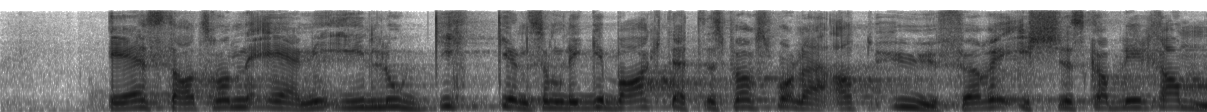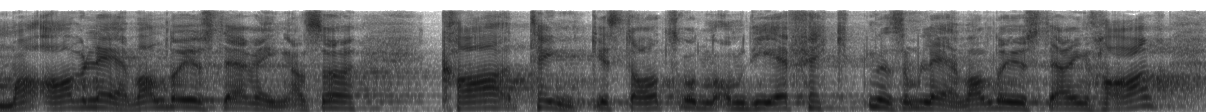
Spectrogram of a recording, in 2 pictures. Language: Norwegian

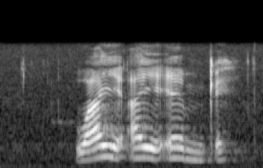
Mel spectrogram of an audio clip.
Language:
Xhosa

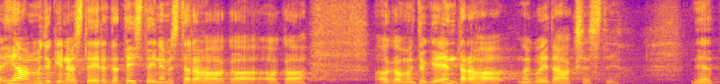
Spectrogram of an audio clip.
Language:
Estonian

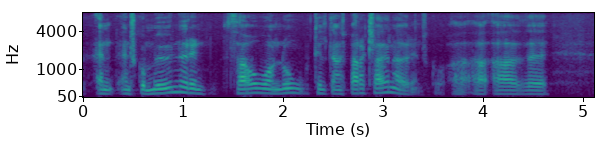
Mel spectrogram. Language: Icelandic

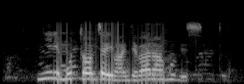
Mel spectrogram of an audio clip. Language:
Kinyarwanda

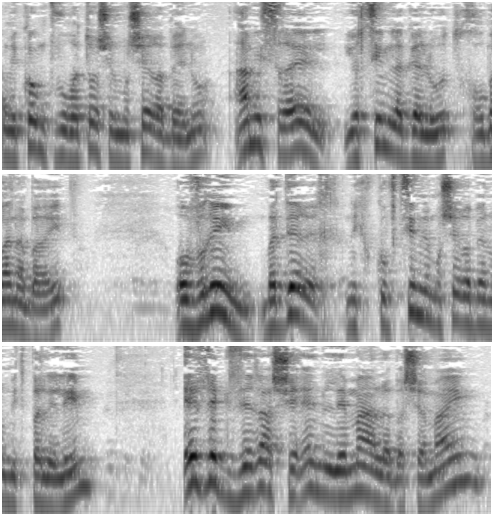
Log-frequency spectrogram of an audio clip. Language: Hebrew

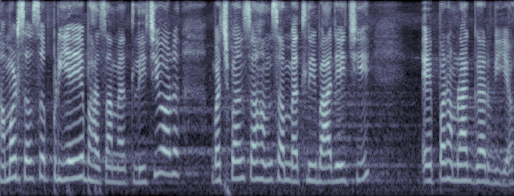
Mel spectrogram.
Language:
Maithili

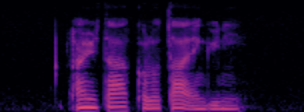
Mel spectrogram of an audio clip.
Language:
English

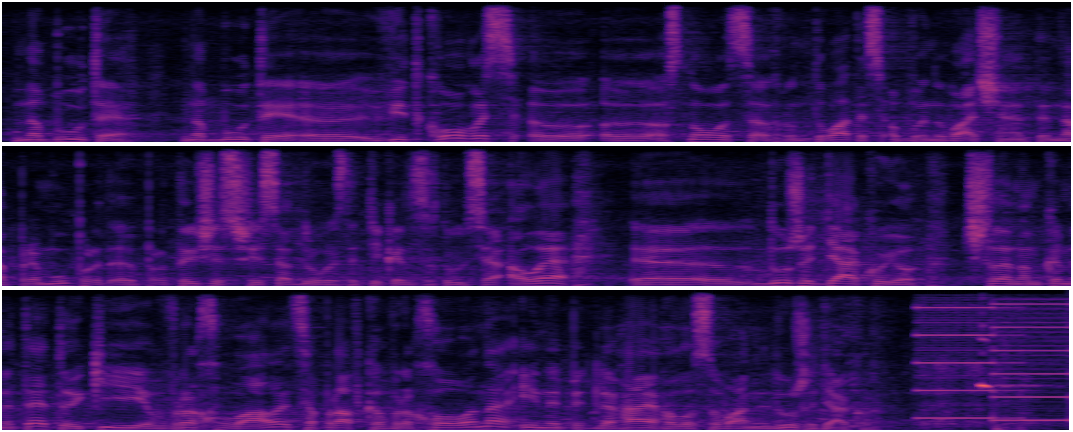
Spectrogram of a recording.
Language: Ukrainian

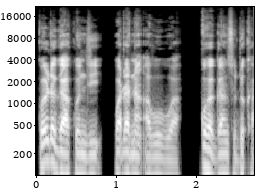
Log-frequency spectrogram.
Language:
Hausa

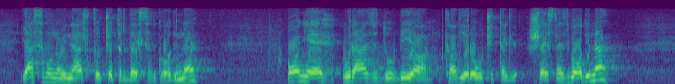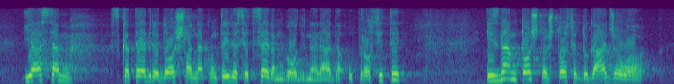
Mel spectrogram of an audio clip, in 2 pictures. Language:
Croatian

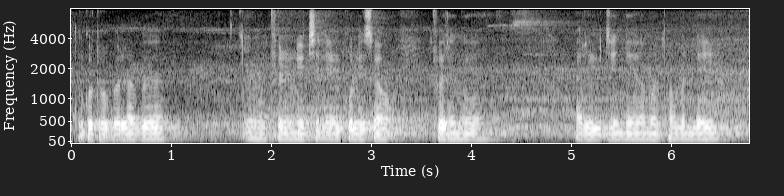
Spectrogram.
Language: Bodo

